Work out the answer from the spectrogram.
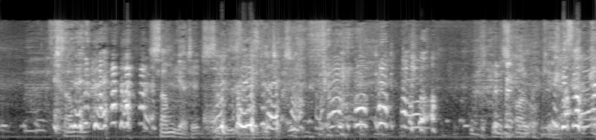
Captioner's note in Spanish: risas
